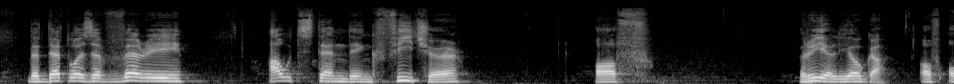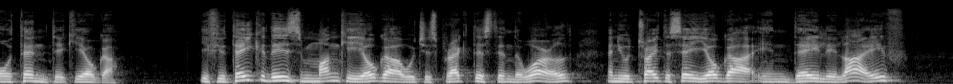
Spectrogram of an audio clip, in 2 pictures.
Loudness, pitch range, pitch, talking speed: -14 LUFS, 125-155 Hz, 135 Hz, 105 wpm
